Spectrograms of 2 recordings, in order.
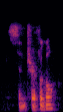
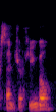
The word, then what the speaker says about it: centrifugal: That fictitious force is the one that people call centrifugal or centrifugal, if you're pronouncing it fully, okay?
